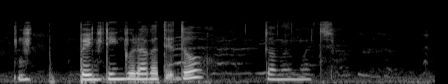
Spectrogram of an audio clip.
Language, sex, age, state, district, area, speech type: Santali, female, 18-30, West Bengal, Paschim Bardhaman, rural, spontaneous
